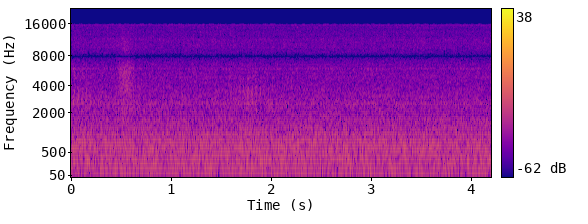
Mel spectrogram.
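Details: Mojio, a pet Ragdoll, purrs while kneading and begging after flopping onto his side: an even, low rumbling hum with no breaks, set against a faint steady background hiss.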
